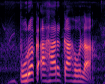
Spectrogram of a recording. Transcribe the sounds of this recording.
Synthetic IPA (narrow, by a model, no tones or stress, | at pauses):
buɾʌkaɦaɾkaɦola̰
